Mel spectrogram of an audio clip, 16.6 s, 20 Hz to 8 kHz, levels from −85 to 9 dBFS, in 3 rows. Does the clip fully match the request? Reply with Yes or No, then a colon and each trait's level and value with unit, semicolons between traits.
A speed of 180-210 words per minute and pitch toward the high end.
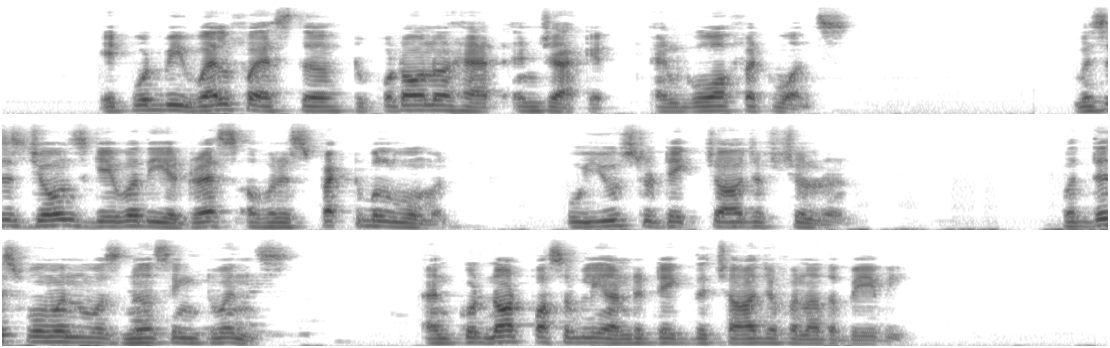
No: average, 185 wpm; low, 120 Hz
